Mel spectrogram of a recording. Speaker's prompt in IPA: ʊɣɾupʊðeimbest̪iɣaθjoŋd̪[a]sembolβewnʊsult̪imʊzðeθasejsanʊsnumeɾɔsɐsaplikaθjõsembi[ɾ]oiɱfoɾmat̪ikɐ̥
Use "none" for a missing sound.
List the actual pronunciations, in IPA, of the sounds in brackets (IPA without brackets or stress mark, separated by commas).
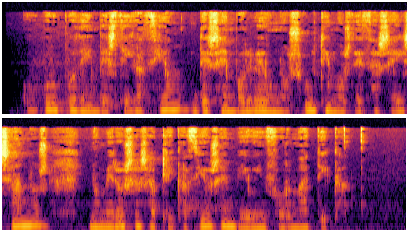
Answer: e, none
